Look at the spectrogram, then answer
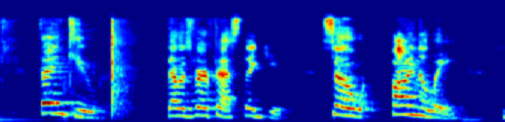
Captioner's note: claps hands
